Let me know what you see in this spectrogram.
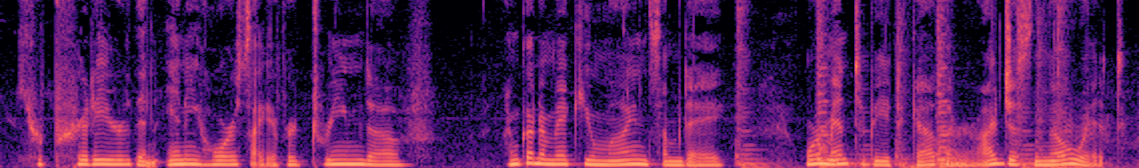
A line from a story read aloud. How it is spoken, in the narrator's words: She murmured softly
